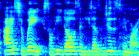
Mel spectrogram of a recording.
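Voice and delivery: usual speaking voice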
